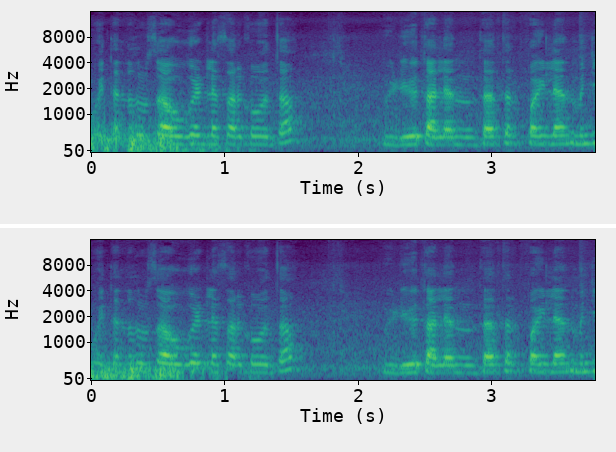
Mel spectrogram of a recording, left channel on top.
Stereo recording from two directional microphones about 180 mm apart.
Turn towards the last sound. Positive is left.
turn(degrees=0)  # may be behind; listen again after turning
